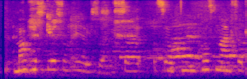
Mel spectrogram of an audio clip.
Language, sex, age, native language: Icelandic, female, 11, Icelandic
